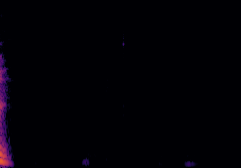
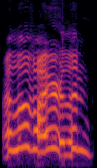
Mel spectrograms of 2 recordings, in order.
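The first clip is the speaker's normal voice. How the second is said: high Irish imitation. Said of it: "she loves Ireland".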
